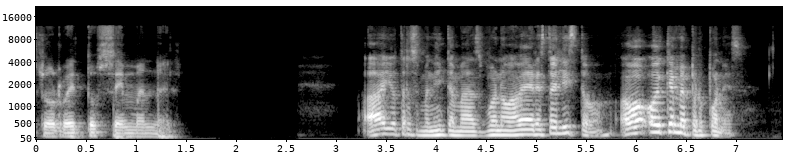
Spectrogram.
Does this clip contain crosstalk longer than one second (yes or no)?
no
